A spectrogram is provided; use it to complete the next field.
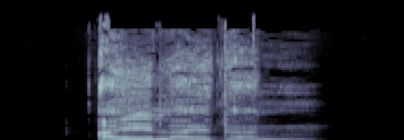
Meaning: dative plural of Eileiter
- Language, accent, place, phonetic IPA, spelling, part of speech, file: German, Germany, Berlin, [ˈaɪ̯ˌlaɪ̯tɐn], Eileitern, noun, De-Eileitern.ogg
